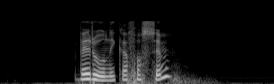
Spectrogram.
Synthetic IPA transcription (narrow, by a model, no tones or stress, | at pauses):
ʋɛɾuːnɪkɑfɔsʉm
